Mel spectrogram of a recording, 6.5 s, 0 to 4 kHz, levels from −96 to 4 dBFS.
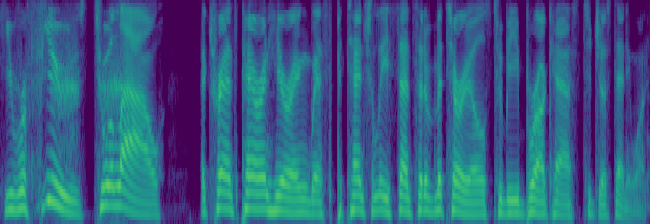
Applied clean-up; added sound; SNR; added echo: none; Breathing; 13 dB; none.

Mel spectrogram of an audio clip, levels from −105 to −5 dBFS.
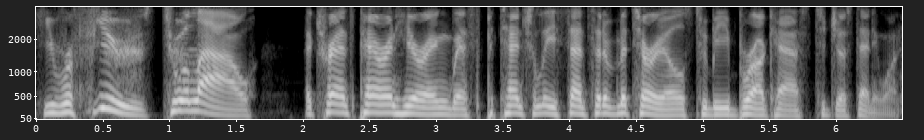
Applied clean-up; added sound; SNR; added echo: neural mask model Resemble Enhance denoiser.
